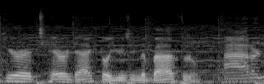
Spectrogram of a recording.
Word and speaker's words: pterodactyl: you not hear a pterodactyl using the bathroom I don't know why because the p is silent you are so happy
